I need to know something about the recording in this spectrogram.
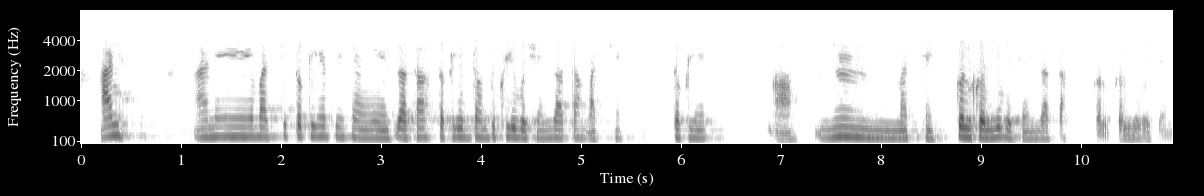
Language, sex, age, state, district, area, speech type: Goan Konkani, female, 60+, Goa, Bardez, rural, conversation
